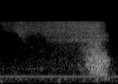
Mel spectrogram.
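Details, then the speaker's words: Mechanical ventilator breathing cycle heard in the background while a podcaster speaks; he notes the noise is his own ventilator. "my name is that noise you're hearing my ventilator and thank you for tuning in"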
